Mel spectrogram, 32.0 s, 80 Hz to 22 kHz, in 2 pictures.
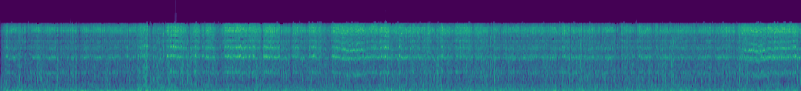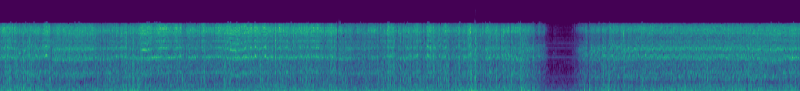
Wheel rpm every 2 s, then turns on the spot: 210, 230, 230, 230, 230, 230, 230, 230, 230, 220, 230, 230, 230, 210, 90, 190.
none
